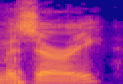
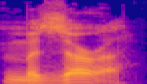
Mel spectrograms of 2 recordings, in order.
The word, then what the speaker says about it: Missouri: Missouri and I thought good job pronouncing Missouri as for a lizard man although you know if you listen to political pundit if you want to win the state of Missouri in a presidential election you have to pronounce it Missoura did you know that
